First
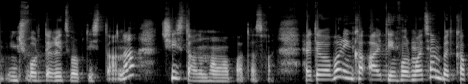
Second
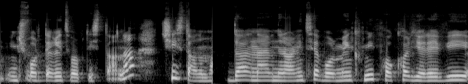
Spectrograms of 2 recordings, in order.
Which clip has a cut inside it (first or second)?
second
